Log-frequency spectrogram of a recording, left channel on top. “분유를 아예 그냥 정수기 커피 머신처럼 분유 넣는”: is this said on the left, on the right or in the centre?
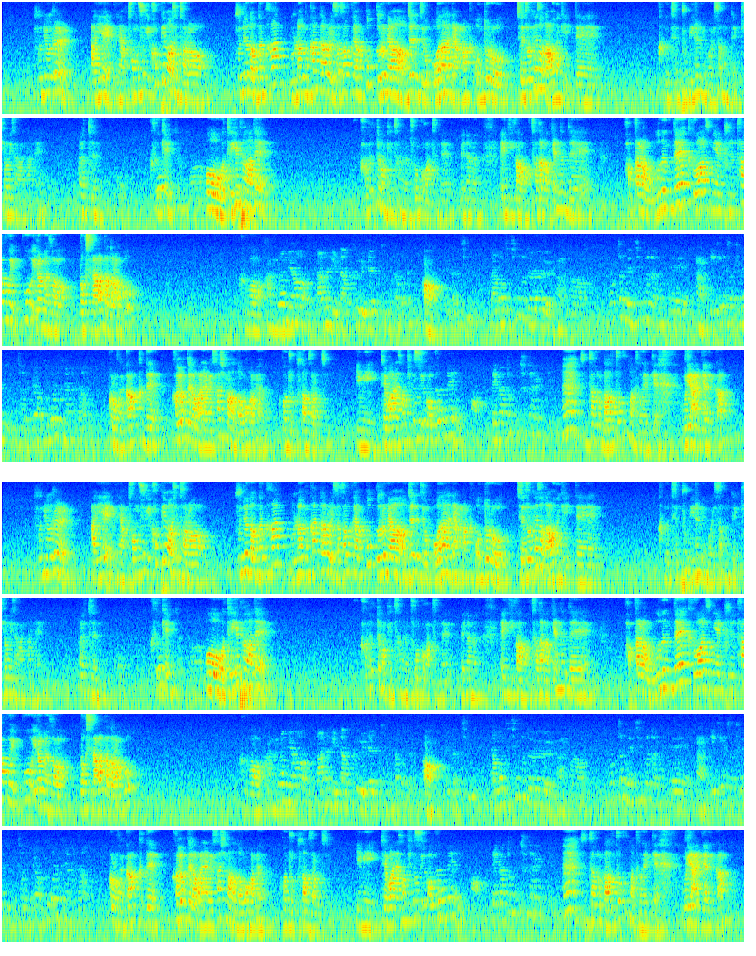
Left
